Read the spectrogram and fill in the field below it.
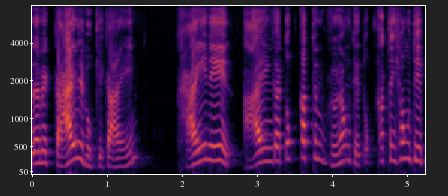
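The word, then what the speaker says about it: غين: 가인은 이제 아이가 똑같은데 그 가발을 바꾸면 돼요. 가인.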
